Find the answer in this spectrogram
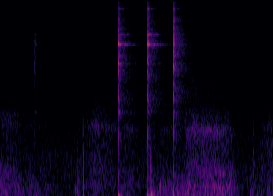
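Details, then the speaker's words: Three sharp metallic taps, about one every third of a second, as an awl is driven into softer bone of the medial femur during arthroscopic knee microfracture, in a knee with wear and tear, osteophyte and synovitis. "and again you can see the fat and bone marrow coming out of the holes when we drill them"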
